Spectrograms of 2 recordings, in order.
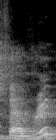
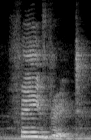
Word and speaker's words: favorite: nature april favorite favorite so if you pronounce fabric that's wrong do correct it right now favorite third sound is ah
